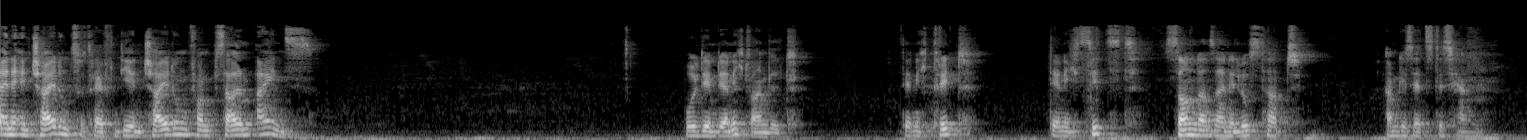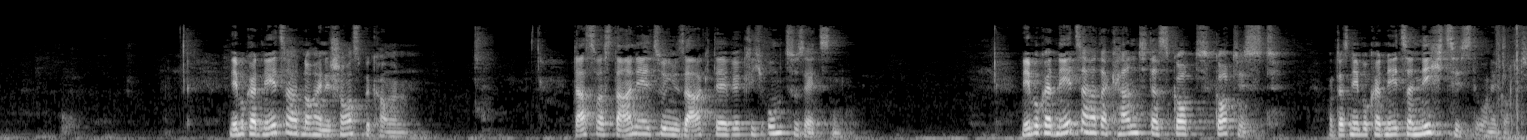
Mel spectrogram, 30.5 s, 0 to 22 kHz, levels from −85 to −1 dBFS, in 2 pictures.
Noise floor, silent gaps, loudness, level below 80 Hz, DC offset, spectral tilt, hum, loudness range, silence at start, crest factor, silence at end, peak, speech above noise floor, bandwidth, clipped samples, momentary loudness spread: -54 dBFS; none; -21 LUFS; -46 dBFS; under 0.1%; -5 dB/octave; none; 14 LU; 0 s; 22 dB; 0 s; -2 dBFS; 33 dB; 10.5 kHz; under 0.1%; 20 LU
